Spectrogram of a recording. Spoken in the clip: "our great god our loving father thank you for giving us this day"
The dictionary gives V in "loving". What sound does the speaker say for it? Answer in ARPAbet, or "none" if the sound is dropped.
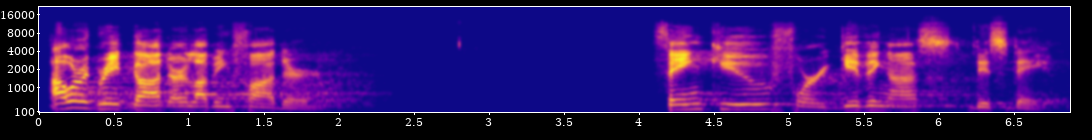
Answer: V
